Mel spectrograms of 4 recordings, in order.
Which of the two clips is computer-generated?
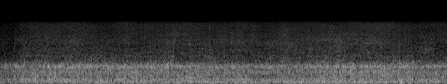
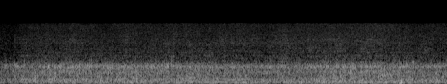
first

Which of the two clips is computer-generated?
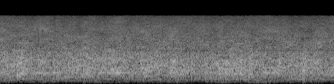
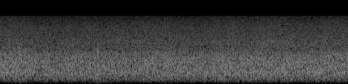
first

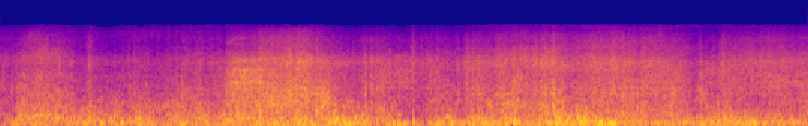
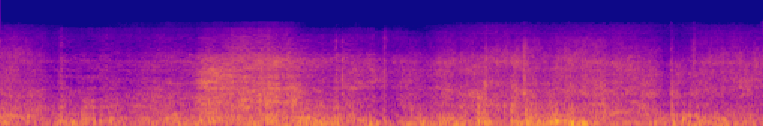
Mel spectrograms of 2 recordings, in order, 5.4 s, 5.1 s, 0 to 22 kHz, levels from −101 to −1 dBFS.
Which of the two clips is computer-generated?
second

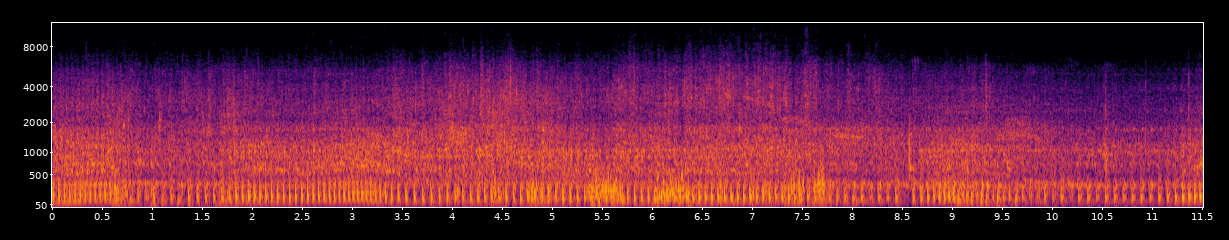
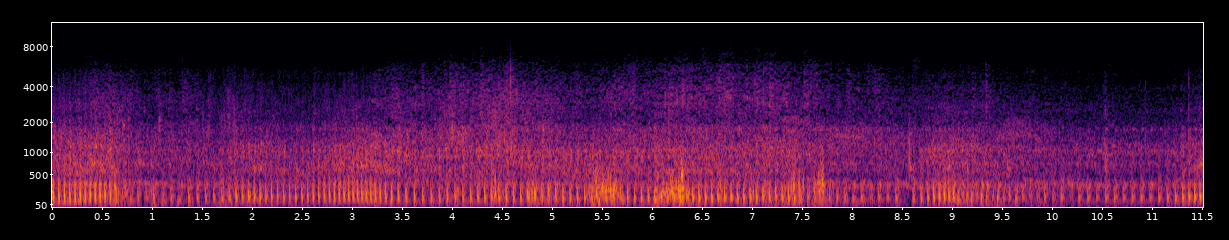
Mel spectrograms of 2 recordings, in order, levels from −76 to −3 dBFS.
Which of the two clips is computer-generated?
second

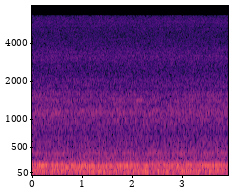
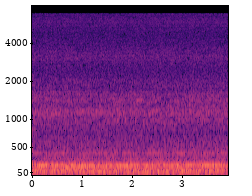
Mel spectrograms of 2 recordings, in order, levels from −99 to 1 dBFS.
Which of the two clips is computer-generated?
first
